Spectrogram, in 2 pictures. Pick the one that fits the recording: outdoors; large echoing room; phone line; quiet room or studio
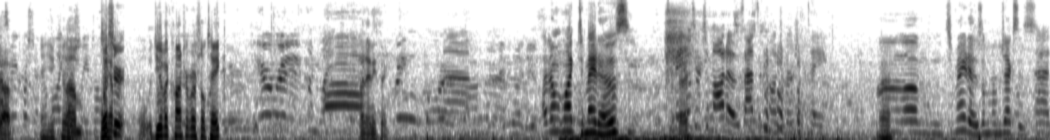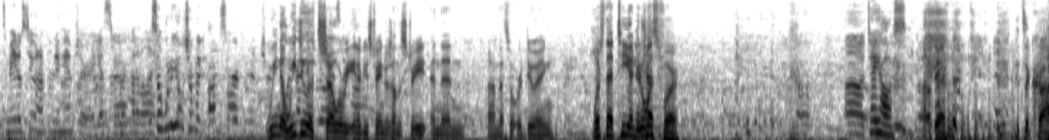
outdoors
